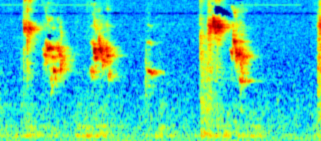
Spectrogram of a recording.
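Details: A single green budgerigar kept alone in a cage chirps and sings, giving irregular soft warbled chirps, some sliding downward, in loose clusters of two or three, with a faint low hum underneath.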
